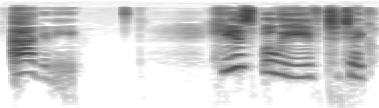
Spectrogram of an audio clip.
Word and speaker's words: Agni: demons next we have agony which is literally pronounced agony he is believed to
